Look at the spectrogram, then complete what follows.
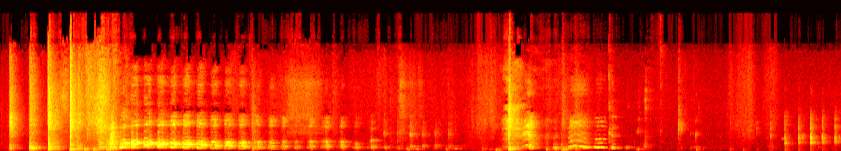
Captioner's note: laughing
